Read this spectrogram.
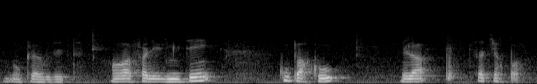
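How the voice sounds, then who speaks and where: Relaxed Franche-Comté man on tinny audio. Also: medium pitch, moderate pace, vocal fry. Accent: Franche-Comté French. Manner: relaxed, hesitant, many fillers while handling gear. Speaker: airsoft reviewer. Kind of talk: casual product unboxing and demo. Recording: tinny phone-like sound, faint hiss.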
